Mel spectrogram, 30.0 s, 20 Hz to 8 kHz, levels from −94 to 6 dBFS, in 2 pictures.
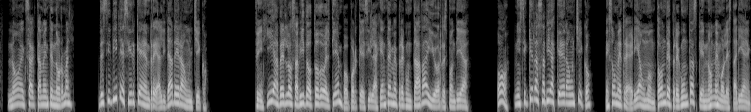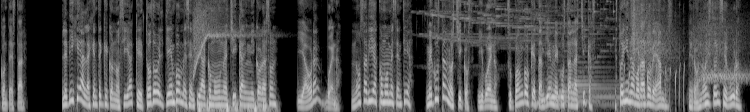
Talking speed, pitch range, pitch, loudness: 190 wpm, 120-185 Hz, 155 Hz, -22 LUFS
